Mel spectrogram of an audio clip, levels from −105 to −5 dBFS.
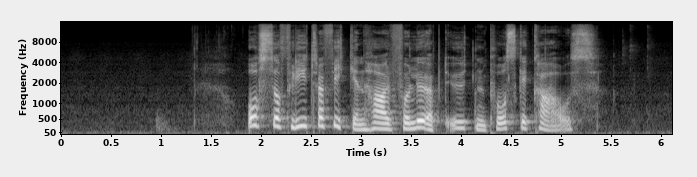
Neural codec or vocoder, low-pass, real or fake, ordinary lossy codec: vocoder, 44.1 kHz, 128 mel bands, Pupu-Vocoder; 14.4 kHz; fake; none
